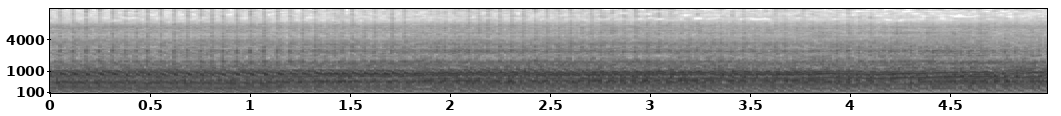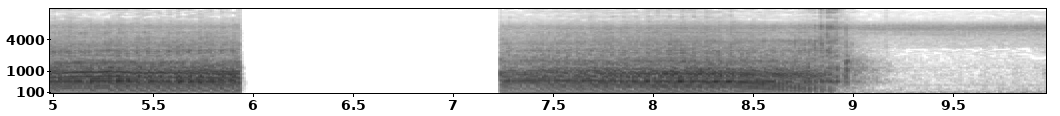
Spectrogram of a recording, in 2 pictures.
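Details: Weed Eater FeatherLite FL25C string trimmer after carburetor replacement (previously ran only on full choke): strong steady high-pitched buzz holding revs without surging or dying, then cuts out cleanly; normal running.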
